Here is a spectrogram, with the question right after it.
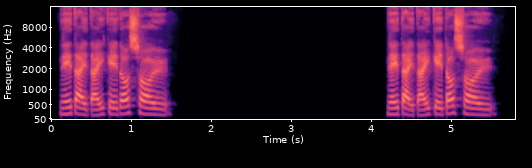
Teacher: dip the first syllable of younger brother to tone 4 and lift the second syllable to tone 2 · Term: tone changes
